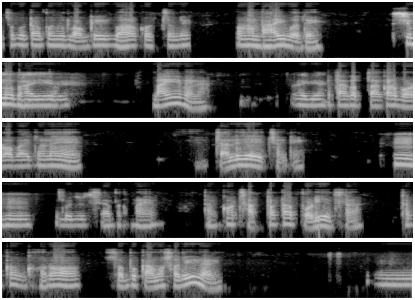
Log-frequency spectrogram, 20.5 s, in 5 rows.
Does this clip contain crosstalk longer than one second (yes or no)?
no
